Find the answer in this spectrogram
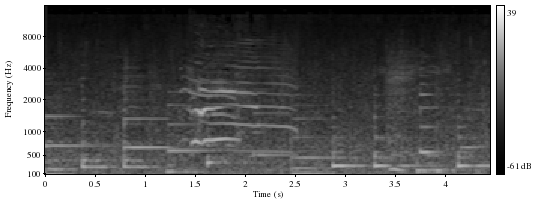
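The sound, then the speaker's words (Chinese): A pregnant cat named Ruirui lets out a drawn-out, wavering meow near the middle, clear, over a background of steady sustained tones. No one speaks. “瑞瑞怎么又胖了？是不是你偷偷的给他开小灶吃猫粮了？”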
